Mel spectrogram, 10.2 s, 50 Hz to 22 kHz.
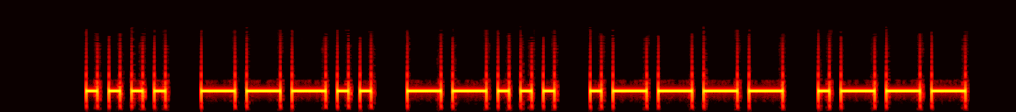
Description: Morse code, heard as a keyed tone, about 10 wpm, 800 Hz. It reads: H871J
